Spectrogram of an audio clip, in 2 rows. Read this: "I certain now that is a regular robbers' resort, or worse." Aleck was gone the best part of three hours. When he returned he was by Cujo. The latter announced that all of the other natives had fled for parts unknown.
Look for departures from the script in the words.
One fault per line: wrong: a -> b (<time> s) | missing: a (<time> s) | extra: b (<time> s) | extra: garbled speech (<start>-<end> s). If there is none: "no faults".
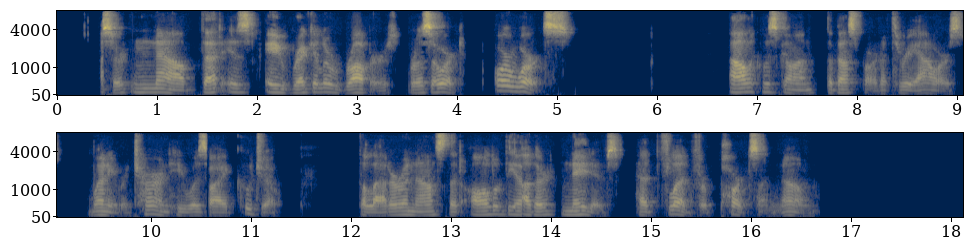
no faults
